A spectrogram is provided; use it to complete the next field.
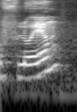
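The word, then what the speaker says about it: phloem: तो फ्लोएम sound कैसे आ रहा है? एफ से लग रहा है। भले ही ये पी से शुरू होती है स्पेलिंग लेकिन एफ फ्लोएम और फूड की ट्रांसपोर्टेशन करता है ये मेनली।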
